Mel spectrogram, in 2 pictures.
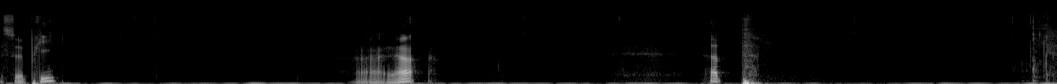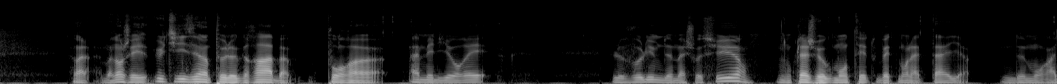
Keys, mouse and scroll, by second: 0.8 middle click, 1.6-4.5 drag, 4.5 middle click, 5.3-6.6 drag, 6.6-7.6 middle drag, 7.6-8.6 scroll up 1, 8.6-10.5 drag, 10.5 middle click, 11.5-14.6 scroll down 2, 14.6 click, 15.2-15.9 scroll up 3, 15.9 middle click, 16.7-20.1 scroll down 2, 20.1-21.1 right drag.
